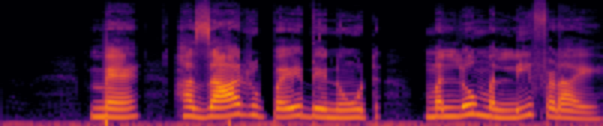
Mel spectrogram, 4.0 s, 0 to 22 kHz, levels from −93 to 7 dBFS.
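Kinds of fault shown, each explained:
Loud pop: at 0.69 to 0.72 s and again at 1.51 to 1.54 s, a single sharp pop cuts in over the speech, the first peaking around 15 dB above it and the second around 10 dB. Each is a brief electrical pulse added to the signal, likely from a switch, a plug, static or a driver glitch. The following circuitry shapes it into a short thump while the speech carries on underneath.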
